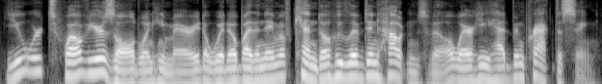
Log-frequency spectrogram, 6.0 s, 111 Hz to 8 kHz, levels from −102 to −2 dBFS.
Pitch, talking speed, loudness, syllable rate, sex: 140 Hz, 240 wpm, -17 LUFS, 6.1 syllables/s, male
